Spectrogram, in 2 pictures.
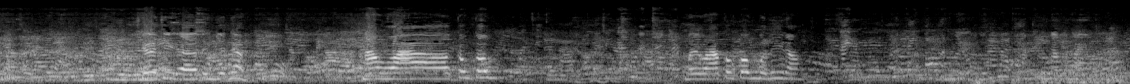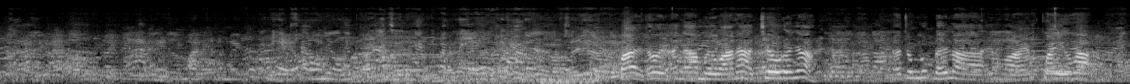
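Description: A group of young men and women chat and laugh close by.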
